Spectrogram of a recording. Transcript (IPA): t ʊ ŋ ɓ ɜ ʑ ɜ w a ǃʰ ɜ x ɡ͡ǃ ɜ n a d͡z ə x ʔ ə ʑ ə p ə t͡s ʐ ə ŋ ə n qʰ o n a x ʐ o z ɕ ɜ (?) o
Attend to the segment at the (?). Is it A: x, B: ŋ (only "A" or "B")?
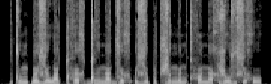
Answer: A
